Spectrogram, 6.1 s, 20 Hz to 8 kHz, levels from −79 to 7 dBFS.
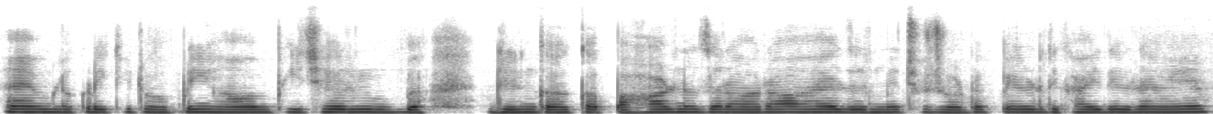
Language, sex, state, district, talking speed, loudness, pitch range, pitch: Hindi, female, Chhattisgarh, Jashpur, 285 wpm, -16 LUFS, 185-190 Hz, 185 Hz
